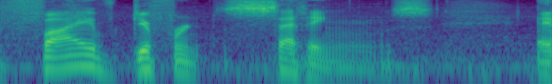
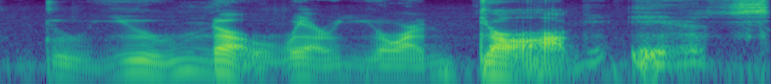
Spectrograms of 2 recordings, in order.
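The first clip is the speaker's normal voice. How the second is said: put-on creepy voice, slow and raised pitch; 2 semitones lower, 5 dB louder than usual. Retelling what the speaker used to say to a woman, put-on creepy voice. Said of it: "I would say in the creepy voice".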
